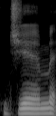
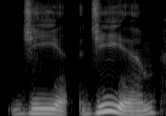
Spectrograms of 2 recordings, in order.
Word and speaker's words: GM: Additionally, the pronunciation of the GEM's name as Jim and not GM is possibly a parallel of sorts to the Zaku's alleged derivative Japanese term, Zako.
